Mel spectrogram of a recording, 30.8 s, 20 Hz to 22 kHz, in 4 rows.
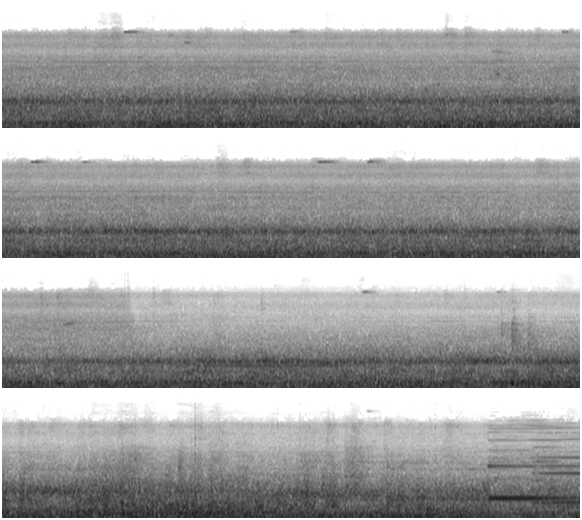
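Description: The cabin of a Kawasaki Heavy Industries C151 metro train running at speed on an elevated track. It makes a continuous rumble of wheels on rail with a steady whine above it. The sound grows a little duller after about halfway and a little louder later on.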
